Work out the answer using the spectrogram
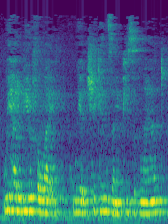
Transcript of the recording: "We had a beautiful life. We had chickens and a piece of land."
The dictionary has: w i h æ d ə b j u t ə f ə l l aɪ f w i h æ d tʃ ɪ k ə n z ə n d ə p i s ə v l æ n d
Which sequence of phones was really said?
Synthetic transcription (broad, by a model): w i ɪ d ə b j u t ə f l l aɪ f w i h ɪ d tʃ ɪ k ə n z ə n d ə p i s ə v l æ n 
